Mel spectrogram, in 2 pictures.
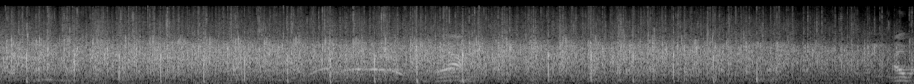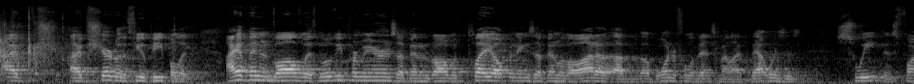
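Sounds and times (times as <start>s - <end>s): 
audience applause for volunteers: 0.0s - 9.8s
speech: 9.0s - 18.2s.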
